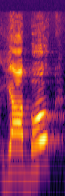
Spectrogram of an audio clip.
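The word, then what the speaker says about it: יבק: it out loud yeah the jbic in Hebrew it's yabok and the word wrestle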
